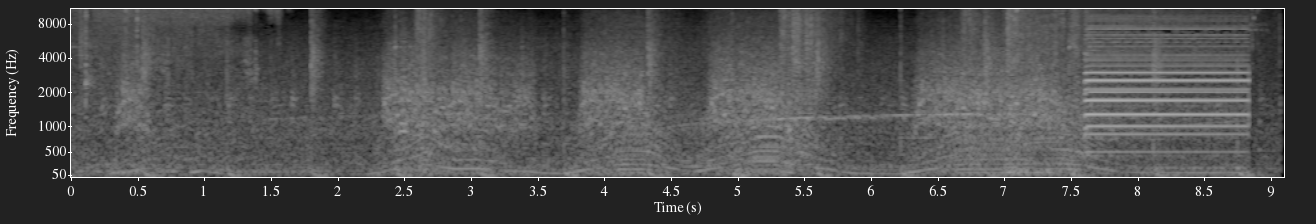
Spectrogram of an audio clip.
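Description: Car driving in the video game MindsEye, an engine rising and falling in repeated revving sweeps with tire squeal, then a bright electronic tone near the end, continuous and close with no talking.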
